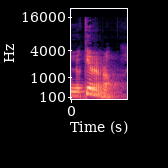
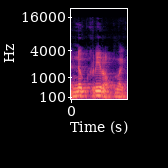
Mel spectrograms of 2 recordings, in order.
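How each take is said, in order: First: The two r sounds merge into one doubled r. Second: The two r sounds are kept apart by a vowel. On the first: "kalau yang yang biasa itu di di idgham" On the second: "ro dengan ro-nya enggak di idgham"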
